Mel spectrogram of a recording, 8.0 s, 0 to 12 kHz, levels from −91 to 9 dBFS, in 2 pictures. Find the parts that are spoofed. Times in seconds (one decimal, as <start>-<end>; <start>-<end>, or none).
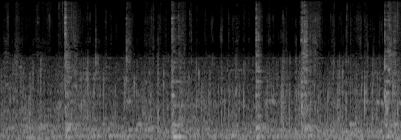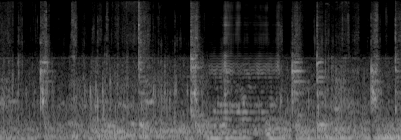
6.1-6.8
